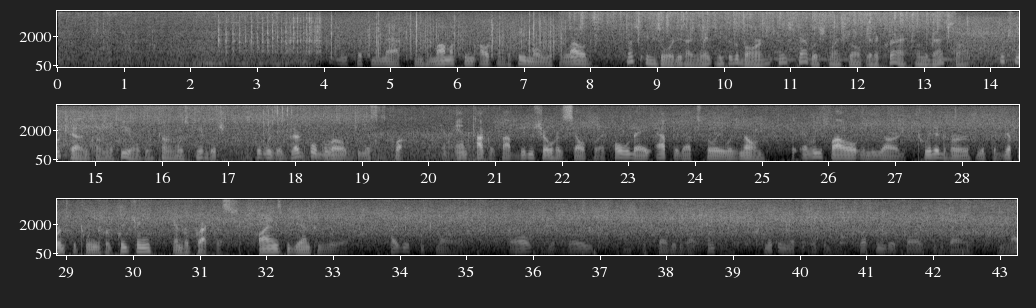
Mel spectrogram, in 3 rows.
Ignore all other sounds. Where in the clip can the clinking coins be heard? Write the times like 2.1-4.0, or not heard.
2.4-4.0, 17.5-17.9, 40.4-40.9.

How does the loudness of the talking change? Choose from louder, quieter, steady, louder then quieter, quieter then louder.
quieter.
